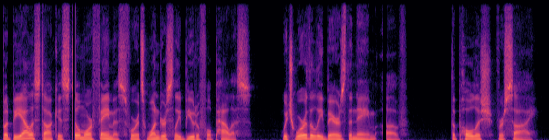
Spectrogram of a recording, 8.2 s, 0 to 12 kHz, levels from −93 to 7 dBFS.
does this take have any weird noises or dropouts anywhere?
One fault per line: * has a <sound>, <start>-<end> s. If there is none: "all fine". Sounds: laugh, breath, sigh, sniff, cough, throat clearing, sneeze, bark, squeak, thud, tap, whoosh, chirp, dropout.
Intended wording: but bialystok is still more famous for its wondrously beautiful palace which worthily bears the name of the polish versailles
* has a dropout, 1.1-1.1 s
* has a dropout, 5.7-5.8 s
